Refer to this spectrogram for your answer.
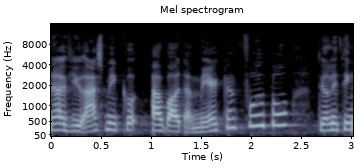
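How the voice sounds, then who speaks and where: A woman talks at a very fast pace. She has a non-native accent. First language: not English. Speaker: hospice staff trainer. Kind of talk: lecture. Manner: conversational.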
